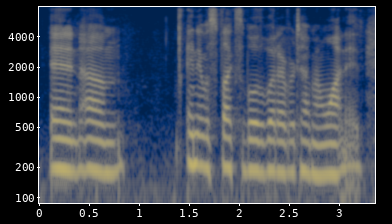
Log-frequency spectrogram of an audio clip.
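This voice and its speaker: The woman speaks. Her intonation is monotone and flat. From Northern California (Modesto). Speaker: entertainer and social media influencer. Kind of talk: casual interview. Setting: office.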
